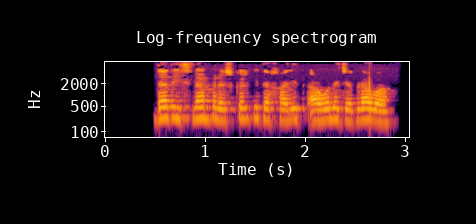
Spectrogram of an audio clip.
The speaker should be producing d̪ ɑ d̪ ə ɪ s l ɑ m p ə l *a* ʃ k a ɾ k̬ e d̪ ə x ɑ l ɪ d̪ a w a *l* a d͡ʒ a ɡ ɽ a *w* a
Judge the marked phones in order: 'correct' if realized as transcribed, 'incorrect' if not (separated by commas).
correct, correct, correct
